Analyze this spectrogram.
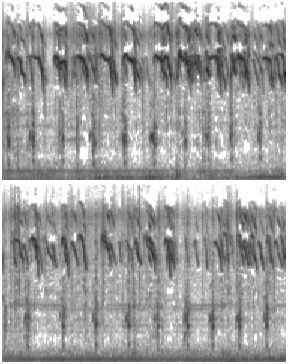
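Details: Chicks kept inside a cage with the mother hen outside call loudly for her, a rapid, restless chorus of sharp falling peeps, about three or four each second, over a steady low hum.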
